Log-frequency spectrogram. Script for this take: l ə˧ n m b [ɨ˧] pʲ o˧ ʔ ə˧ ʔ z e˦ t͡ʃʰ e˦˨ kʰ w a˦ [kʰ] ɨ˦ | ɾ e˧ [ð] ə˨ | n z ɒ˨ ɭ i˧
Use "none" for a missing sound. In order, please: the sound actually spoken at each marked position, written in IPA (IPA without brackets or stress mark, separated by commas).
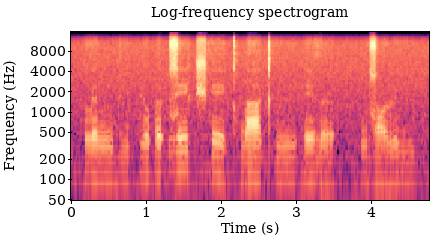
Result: i˧, kʰ, ð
